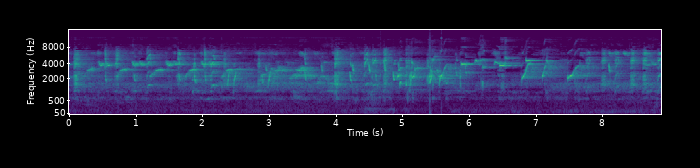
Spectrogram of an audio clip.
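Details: Fantail lure calls: a continuous busy stream of squeaky chirps and short slurred whistles, overlapping and densely packed.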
